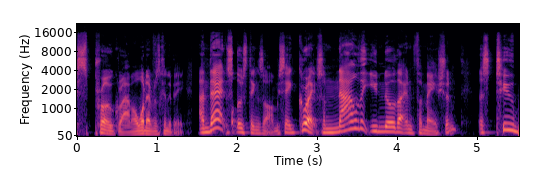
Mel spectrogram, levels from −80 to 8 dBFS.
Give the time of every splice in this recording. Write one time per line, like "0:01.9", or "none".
0:01.4
0:01.9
